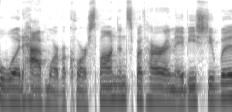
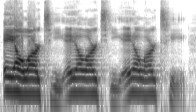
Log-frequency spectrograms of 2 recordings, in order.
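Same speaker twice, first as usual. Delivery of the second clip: loud, insistent mock chant, pitched up; higher, louder repeated demand that eases off; mock pestering; 5 semitones higher, 7 dB louder than usual. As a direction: imitate fans poking her, punching out each letter. Imitating pestering fans poking for answers.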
